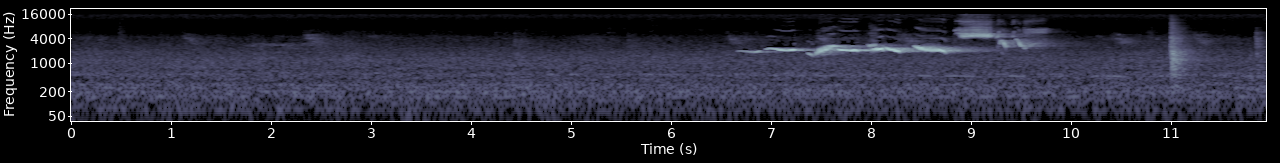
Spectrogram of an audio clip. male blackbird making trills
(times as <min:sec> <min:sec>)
0:06.7 0:09.8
